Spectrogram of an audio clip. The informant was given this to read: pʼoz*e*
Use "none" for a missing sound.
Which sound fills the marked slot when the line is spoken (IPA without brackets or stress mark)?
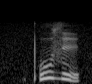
e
